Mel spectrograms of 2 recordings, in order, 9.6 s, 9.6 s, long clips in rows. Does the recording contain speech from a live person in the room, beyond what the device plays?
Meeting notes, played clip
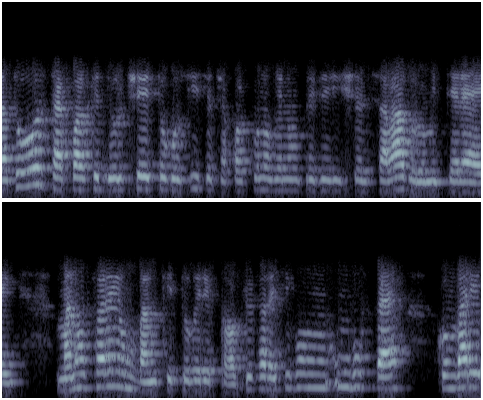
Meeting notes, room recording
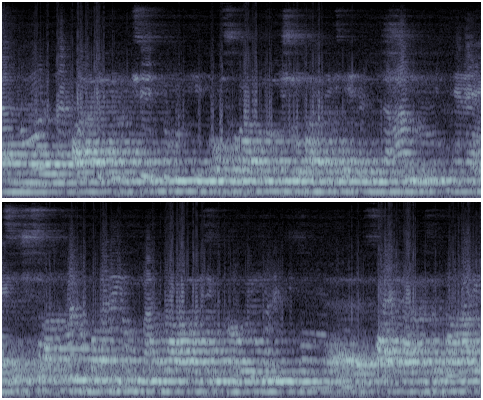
Yes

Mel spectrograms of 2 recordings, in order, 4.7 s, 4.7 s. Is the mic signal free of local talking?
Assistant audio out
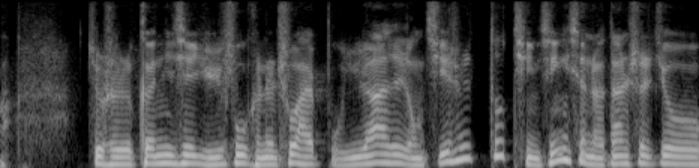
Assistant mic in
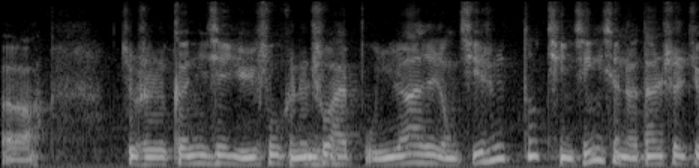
No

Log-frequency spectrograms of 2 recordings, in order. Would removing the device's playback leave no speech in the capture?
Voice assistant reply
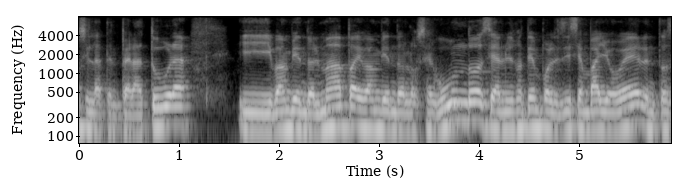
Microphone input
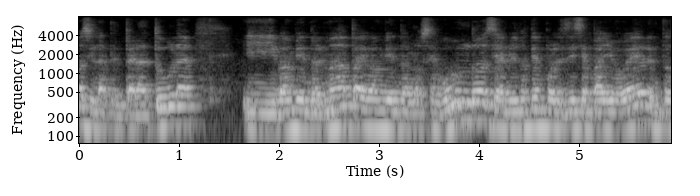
Yes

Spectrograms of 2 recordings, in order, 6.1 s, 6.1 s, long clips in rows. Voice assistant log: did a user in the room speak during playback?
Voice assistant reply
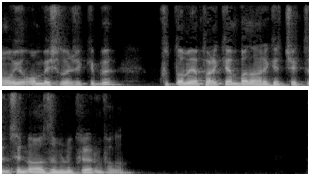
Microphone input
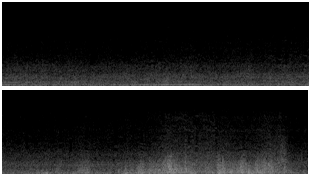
No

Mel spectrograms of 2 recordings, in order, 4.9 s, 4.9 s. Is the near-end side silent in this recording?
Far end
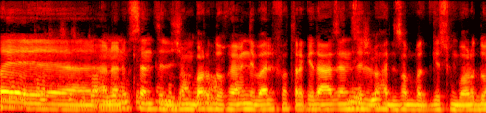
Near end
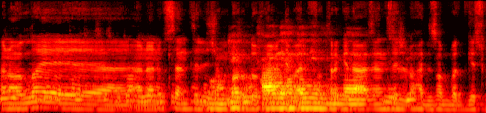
No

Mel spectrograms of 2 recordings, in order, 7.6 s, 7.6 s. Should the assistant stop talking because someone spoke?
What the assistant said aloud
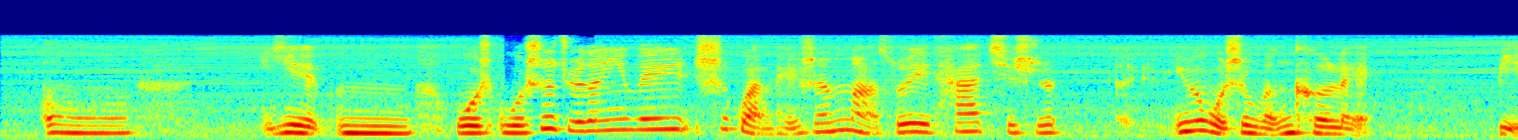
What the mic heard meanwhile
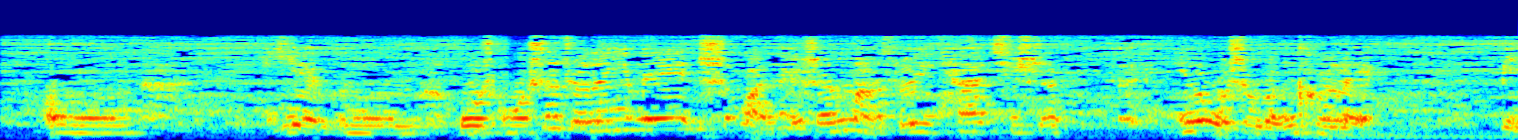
No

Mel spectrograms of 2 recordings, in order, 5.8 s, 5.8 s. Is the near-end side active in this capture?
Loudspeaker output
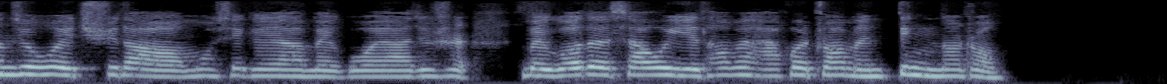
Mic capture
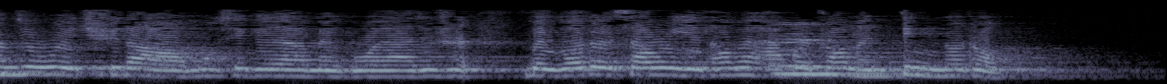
Yes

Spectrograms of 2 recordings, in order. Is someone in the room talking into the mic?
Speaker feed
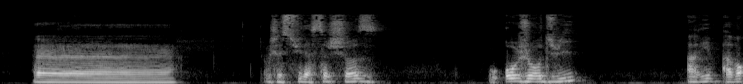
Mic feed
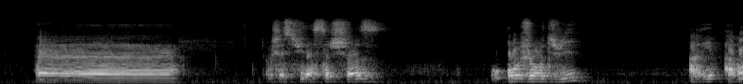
No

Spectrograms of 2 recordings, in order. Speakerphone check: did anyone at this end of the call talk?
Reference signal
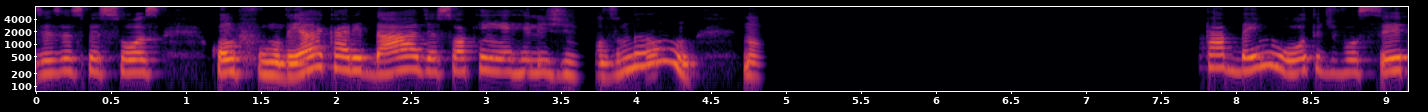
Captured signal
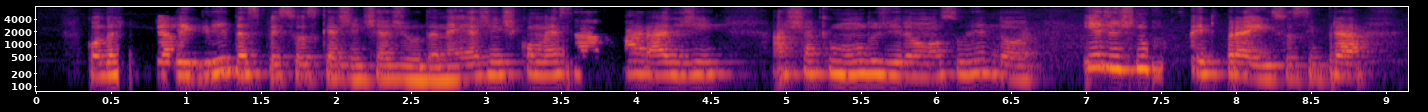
Yes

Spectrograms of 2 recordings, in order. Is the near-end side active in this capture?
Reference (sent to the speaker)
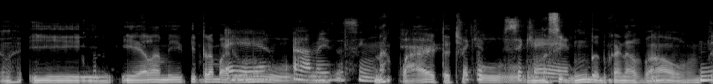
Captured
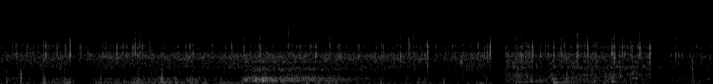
No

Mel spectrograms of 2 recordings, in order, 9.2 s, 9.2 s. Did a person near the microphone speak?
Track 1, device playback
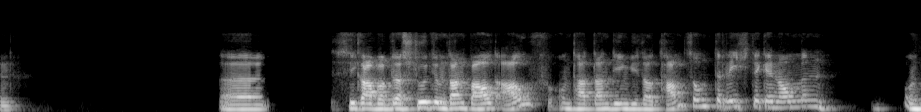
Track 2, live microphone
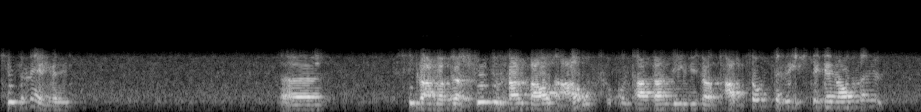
No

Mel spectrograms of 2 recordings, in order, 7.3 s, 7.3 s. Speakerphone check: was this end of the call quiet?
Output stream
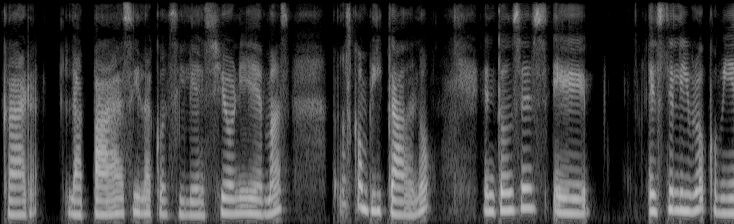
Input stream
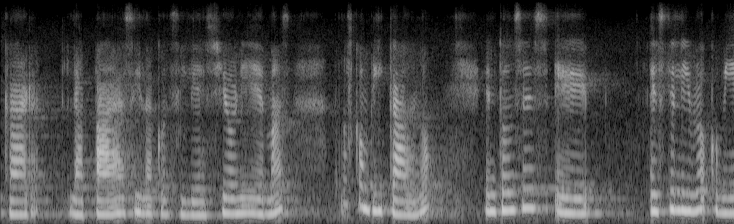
Yes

